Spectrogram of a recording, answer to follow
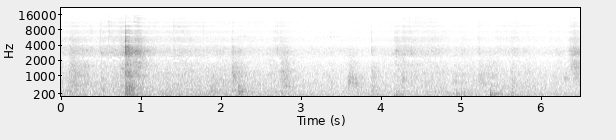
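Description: Faint rustling and a handful of soft, scattered knocks as fabric is handled on a flat surface, the loudest knock about a second in.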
